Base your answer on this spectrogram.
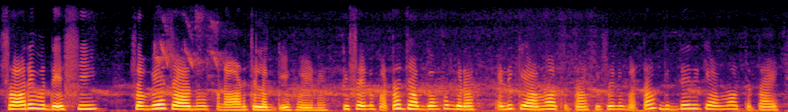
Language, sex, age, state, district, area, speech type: Punjabi, female, 45-60, Punjab, Shaheed Bhagat Singh Nagar, rural, spontaneous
